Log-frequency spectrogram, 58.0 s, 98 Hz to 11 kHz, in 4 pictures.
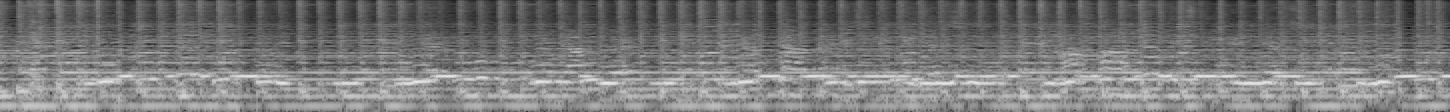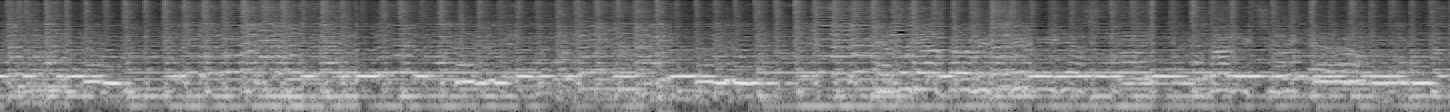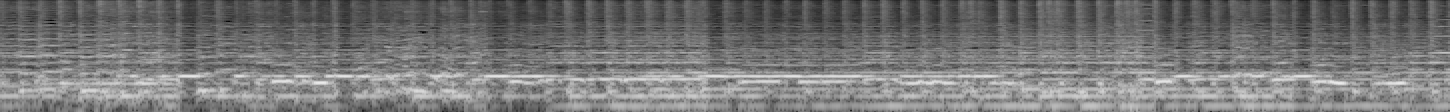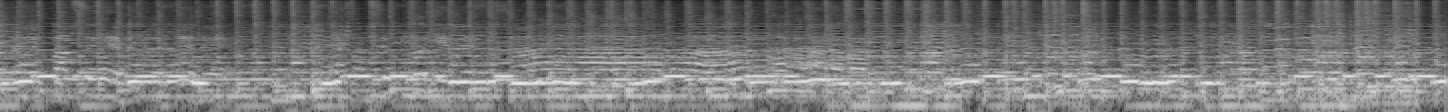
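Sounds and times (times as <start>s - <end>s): bowed lyra melody: 0.0s - 57.9s
lute strumming dance rhythm: 0.0s - 57.9s.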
